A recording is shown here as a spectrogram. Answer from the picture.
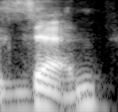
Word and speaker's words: Zen: Yeah, and because it's from a foreign culture, and it's like Zen, but you know, that's why we say Zen rather than Zon or something like that.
